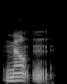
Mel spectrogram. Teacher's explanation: when you pronounce this word in fast speech it sounds like mountain the t sound is reduced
